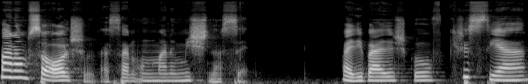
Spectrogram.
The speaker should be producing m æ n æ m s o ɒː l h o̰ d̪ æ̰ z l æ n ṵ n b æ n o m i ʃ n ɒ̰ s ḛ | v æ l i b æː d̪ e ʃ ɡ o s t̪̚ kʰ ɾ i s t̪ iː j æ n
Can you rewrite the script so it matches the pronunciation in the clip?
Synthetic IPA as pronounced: m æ n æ m s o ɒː l ʃ o̰ d̪ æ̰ s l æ n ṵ n m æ n o m i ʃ n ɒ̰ s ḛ | v æ l i b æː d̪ e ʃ ɡ o f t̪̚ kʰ ɾ i s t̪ i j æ n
